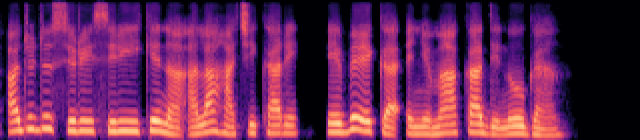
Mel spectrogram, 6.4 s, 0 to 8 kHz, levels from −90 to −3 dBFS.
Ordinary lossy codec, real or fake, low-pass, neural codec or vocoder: none; fake; 7.2 kHz; codec, 16 kHz, about 1 kbps, DyCAST, with the encoder's durations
